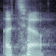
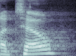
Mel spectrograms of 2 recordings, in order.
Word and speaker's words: Ato: So I'm going to say Ato. See, you can't correct me on Ato because I've confirmed it with him.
